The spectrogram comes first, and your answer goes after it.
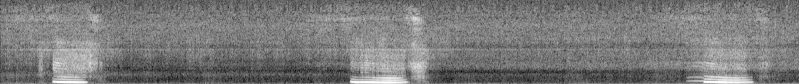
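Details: Sleeping Egyptian Mau cat snoring: three short squeaky whistled tones, each sliding downward, about every three and a half seconds in a quiet room.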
